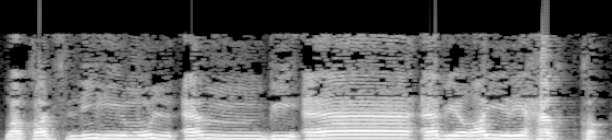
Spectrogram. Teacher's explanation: قرأ قالون بهمز الياء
